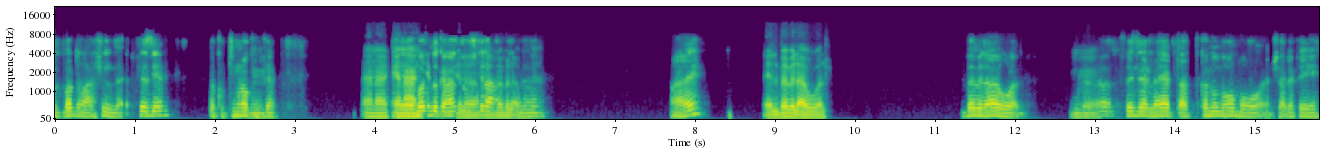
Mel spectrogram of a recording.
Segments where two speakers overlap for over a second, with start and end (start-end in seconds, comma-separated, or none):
4.2-5.9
